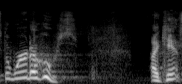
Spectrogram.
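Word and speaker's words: אחוס: It's the word ahus. I can't spell it for you.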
